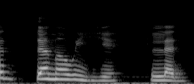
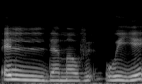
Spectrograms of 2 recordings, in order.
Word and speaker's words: الدموية: And all the words that start with the dal, as I said, we don't pronounce the L before them, الدموية, even if it's written.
